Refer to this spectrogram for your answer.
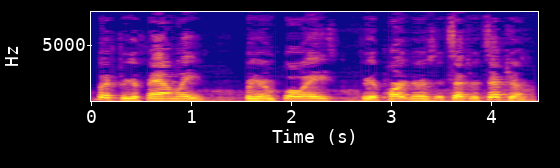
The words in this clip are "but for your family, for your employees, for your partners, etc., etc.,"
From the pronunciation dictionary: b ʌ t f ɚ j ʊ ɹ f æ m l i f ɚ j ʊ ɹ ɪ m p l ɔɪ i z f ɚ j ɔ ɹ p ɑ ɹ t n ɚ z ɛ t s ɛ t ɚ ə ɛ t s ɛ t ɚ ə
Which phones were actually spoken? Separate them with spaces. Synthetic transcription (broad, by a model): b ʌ t f ɚ j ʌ ɹ f æ m l i f ɚ j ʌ ɹ ɪ m p l ɔɪ i z f ɚ j ɔ ɹ p ɑ ɹ t n ɚ z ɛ t s ɛ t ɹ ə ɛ t s ɛ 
